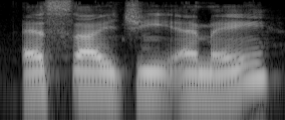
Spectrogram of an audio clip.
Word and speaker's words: sigma: this greek letter right here is spelled as s i g m a pronounced sigma you should know them alright so what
